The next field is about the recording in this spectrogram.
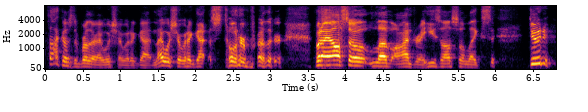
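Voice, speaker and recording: A man's voice: fairly high pitch, animated, brisk, bright, forceful tone. A man co-hosting a podcast, intoxicated, rambling casually with lots of swearing. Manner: profane, meandering, enthusiastic. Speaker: podcast co-host.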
